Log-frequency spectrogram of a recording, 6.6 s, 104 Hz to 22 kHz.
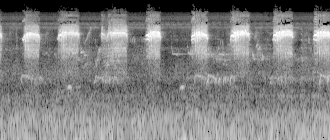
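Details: Oriental magpie-robins feeding young at a bird table stocked with papaya, bananas and oats in Hang Dong, Chiang Mai, Thailand, June 2022; a steady run of eight piercing high notes about once a second, with soft low twitters underneath.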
